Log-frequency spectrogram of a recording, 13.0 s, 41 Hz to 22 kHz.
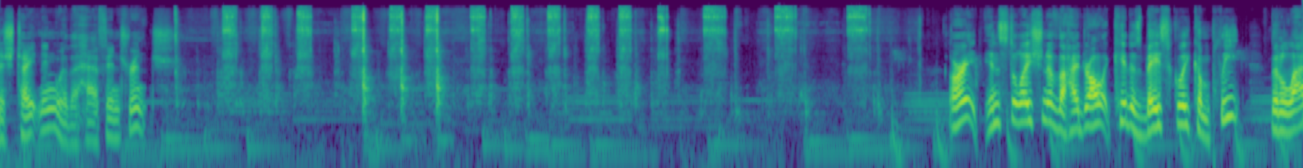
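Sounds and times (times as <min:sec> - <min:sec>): ratchet wrench clicking: 0:01.7 - 0:09.1.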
